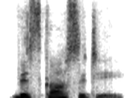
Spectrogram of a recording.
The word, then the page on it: viscosity: Indian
